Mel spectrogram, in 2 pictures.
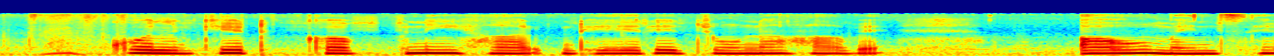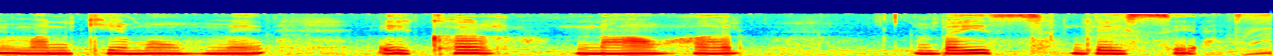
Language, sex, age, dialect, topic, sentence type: Chhattisgarhi, female, 18-24, Northern/Bhandar, banking, statement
